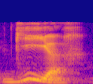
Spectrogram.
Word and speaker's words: gear: desse jeito aqui ó e a pronúncia Guar Guar Ok então Guar é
